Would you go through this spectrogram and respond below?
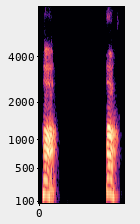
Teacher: la J es un sonido aspirado, es un sonido que no tiene vibración.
